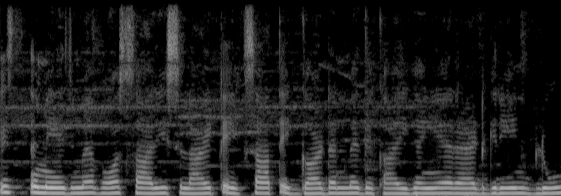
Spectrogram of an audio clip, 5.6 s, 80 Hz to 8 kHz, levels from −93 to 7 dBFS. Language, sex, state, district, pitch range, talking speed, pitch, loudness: Hindi, female, Bihar, Saharsa, 205-215 Hz, 190 wpm, 210 Hz, -32 LUFS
